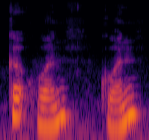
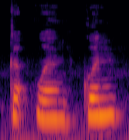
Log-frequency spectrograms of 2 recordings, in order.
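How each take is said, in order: First: The syllable is said with the second tone. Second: The syllable is said with the first tone. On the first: "second tone" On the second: "first tone"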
